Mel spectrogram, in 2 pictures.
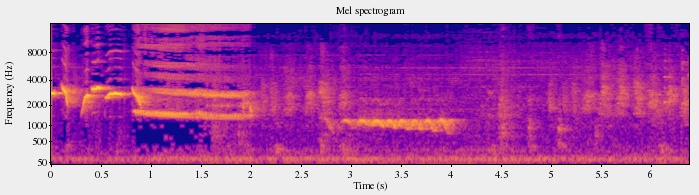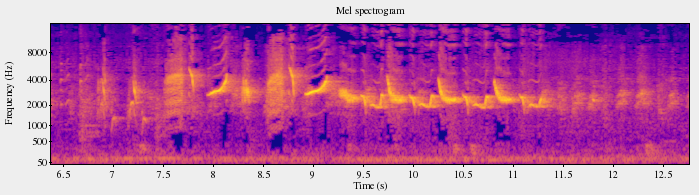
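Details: Singing Chinese hwamei, a passerine of eastern Asia, waving its wings: opening loud buzzy notes and a steady tone, then a quiet stretch before a burst of rapid, looping whistled phrases, with a low background hum.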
